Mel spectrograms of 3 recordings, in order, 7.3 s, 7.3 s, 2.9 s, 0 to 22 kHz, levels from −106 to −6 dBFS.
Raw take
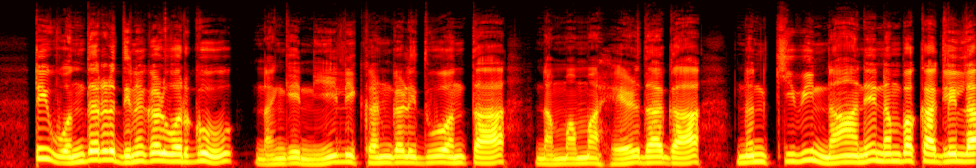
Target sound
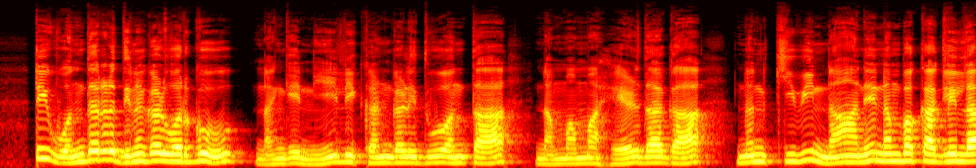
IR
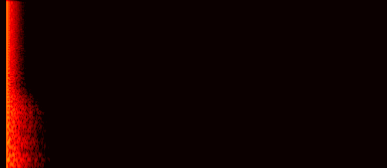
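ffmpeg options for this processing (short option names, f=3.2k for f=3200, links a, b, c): -filter_complex "[0:a]asplit=2[a][b];[1:a]atrim=start_sample=2205,asetrate=36162,aresample=44100[c];[b][c]afir=irnorm=-1:irlink=0,volume=-7dB[d];[a][d]amix=inputs=2:normalize=0,volume=-2dB" -ar 44100 -c:a ac3 -b:a 128k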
